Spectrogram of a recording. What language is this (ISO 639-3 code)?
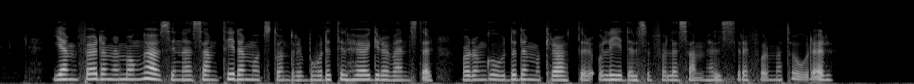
swe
